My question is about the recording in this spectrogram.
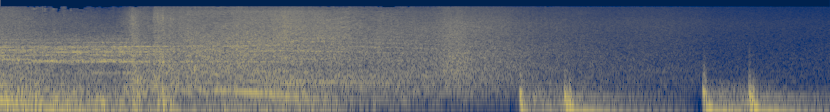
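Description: Dense film-trailer sound mix: a loud rushing roar with held high tones that fades out over about four seconds. Then a deep heartbeat-like pulse of paired thumps, one pair about every two seconds.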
